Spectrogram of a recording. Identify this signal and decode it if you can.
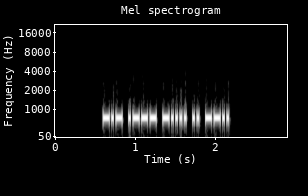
Morse code, heard as a keyed tone, about 47 wpm, 700 Hz. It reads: KJ6IZ
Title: USA Call Signs - 2x Character Spacing - 45wpm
